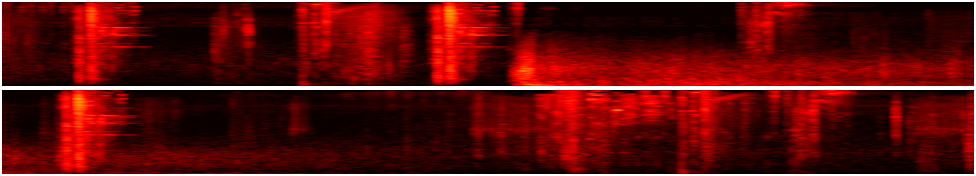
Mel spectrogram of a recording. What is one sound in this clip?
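Short clicks and clatters sound as items are picked up in a video game.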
